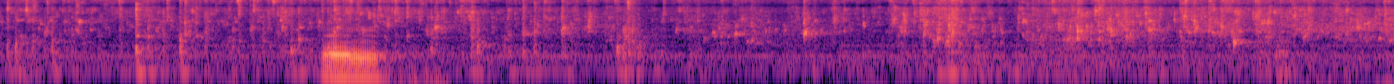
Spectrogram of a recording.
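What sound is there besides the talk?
tap water running to rinse aquarium sand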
